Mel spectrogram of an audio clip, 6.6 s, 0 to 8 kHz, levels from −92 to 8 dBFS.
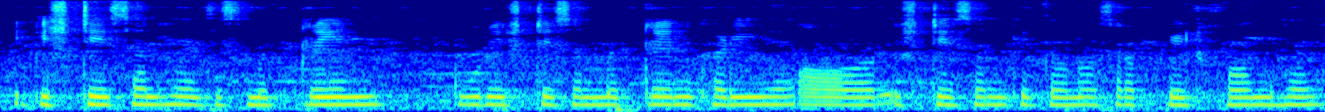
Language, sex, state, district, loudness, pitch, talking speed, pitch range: Hindi, male, Bihar, Darbhanga, -37 LUFS, 205 Hz, 165 wpm, 200-210 Hz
